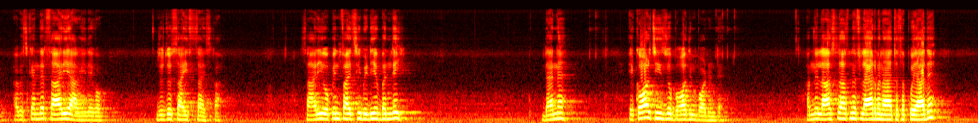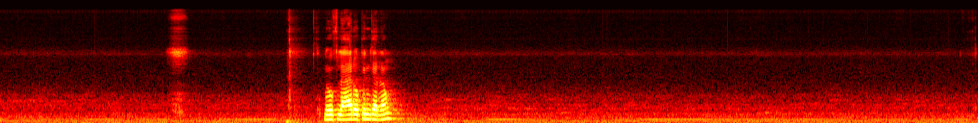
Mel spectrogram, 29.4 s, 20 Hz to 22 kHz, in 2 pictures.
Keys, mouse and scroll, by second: 0.6 scroll down 1, 1.3 scroll down 1, 1.8-2.4 scroll down 2, 2.8 scroll down 1, 3.4 scroll down 1, 3.9-5.9 scroll up 6, 6.6-7.5 scroll down 3, 8.8 click, 10.7 click.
